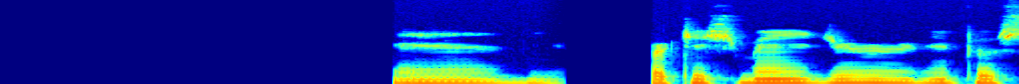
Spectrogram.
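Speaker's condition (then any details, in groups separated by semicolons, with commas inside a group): Parkinson's disease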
